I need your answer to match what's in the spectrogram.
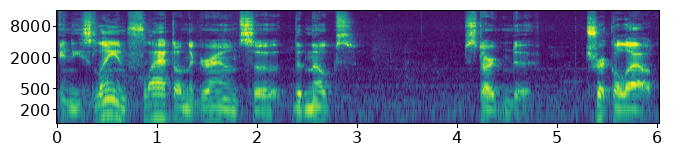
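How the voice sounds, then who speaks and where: A man narrating a tabletop game as game master, playful and lively. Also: lowish voice, slow, slight background noise.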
